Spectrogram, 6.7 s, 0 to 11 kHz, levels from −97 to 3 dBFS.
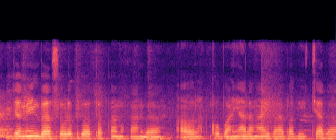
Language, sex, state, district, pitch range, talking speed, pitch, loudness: Bhojpuri, female, Uttar Pradesh, Gorakhpur, 165-175 Hz, 125 wpm, 170 Hz, -17 LUFS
